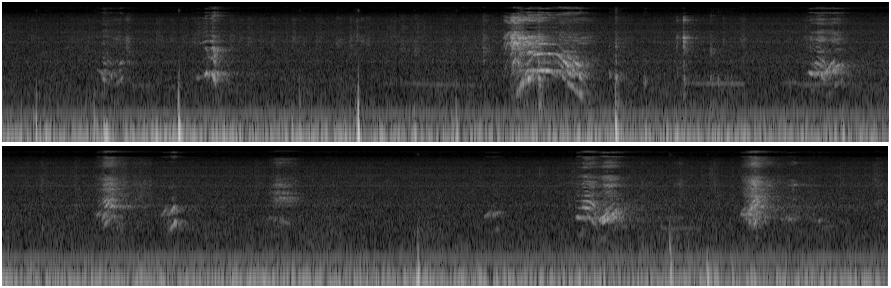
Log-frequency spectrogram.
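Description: A woman calls out short commands to a dog outdoors.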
